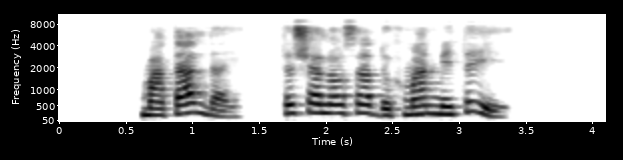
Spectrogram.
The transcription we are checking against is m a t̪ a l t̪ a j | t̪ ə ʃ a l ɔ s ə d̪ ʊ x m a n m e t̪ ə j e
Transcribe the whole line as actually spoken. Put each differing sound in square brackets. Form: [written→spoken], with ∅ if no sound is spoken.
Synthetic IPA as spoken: m a t̪ a l [t̪→d̪] a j | t̪ ə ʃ a l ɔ s [ə→a] d̪ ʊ x m a n m e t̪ ə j e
